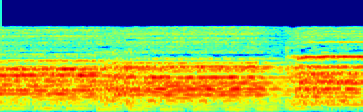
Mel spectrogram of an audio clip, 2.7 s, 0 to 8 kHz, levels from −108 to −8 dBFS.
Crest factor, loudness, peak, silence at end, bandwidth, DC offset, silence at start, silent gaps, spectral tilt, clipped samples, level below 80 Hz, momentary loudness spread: 12 dB; -19 LUFS; -6 dBFS; 0 s; 4 kHz; under 0.1%; 0 s; none; -9 dB/octave; under 0.1%; -52 dBFS; 3 LU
